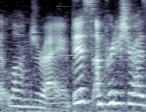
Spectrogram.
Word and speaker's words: lingerie: So the word is lingerie. For anybody who has studied French, you probably already noticed the really weird thing about the pronunciation there, because in French this should be lingerie.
